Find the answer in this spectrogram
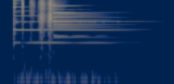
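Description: Chime sound effect: a quick flurry of bright metallic strikes, then a ringing tone that fades away over about a second and a half.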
